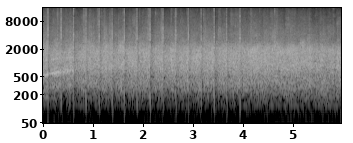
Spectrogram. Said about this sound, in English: And a very special thank you to the members of our Color Guard, soldiers also from our Joint Base Meyer, Henderson Hall, Headquarters Battalion. Let's give them an Army Strong round of applause.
